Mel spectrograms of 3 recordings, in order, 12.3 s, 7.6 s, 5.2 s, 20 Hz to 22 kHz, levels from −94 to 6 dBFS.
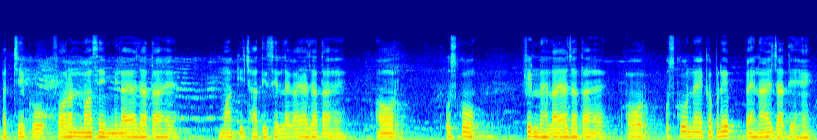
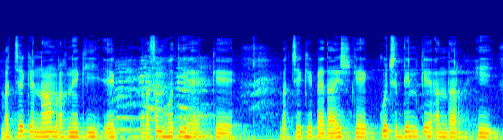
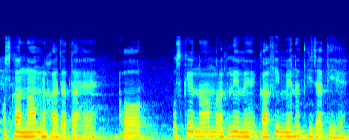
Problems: constant background noise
